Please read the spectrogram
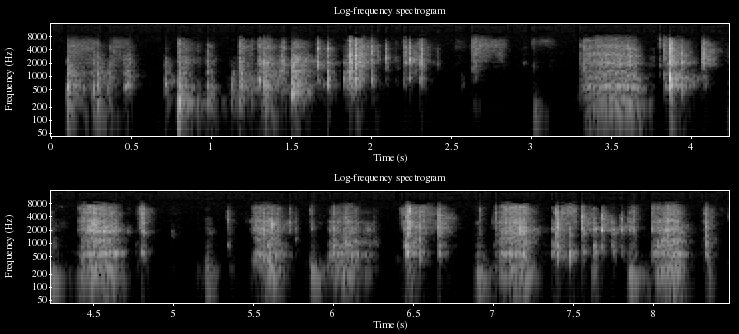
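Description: Paper craft pieces being handled and positioned on a work surface: an irregular run of short rustles and taps.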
